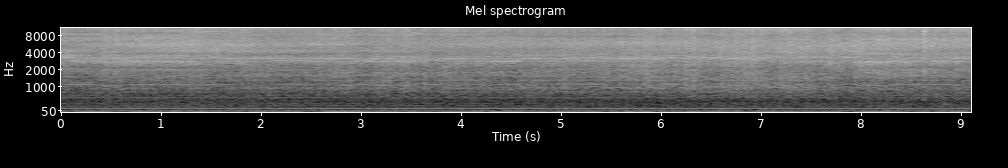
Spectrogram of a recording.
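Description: An electric shaver buzzes steadily close by, trimming stubble.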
